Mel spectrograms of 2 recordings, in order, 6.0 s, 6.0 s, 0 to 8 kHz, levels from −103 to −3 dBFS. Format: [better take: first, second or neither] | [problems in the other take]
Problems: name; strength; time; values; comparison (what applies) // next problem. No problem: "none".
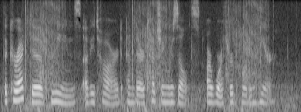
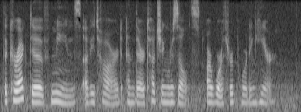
second | background sound (Tearing); 14 dB below the speech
